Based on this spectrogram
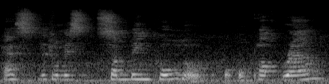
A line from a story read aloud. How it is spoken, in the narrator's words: asked Jolly, his voice hopeful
